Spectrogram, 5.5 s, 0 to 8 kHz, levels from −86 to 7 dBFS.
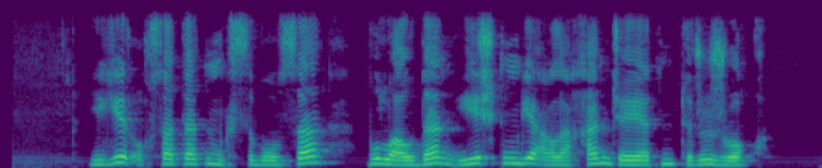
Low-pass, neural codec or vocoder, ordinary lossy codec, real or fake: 7.2 kHz; none; none; real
